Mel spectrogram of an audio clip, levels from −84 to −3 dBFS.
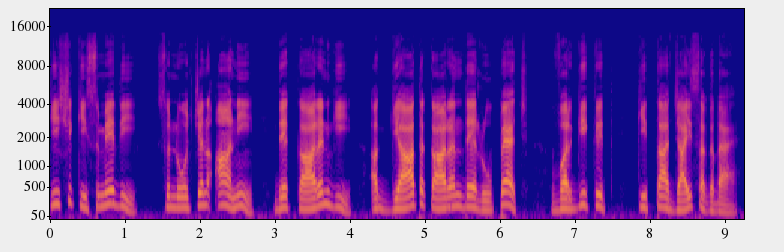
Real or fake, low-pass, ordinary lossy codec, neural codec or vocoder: fake; 14.4 kHz; none; vocoder, 48 kHz, 128 mel bands, Vocos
